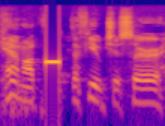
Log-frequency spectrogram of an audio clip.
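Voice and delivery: playful, loud, fun put-on cowboy voice. Reading a quote for another player to guess the show, in a fun cowboy voice. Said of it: "I'll do them all in fun cowboy voices".

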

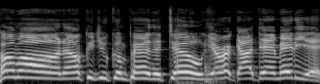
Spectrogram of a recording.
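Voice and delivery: shrill, very high, loud screaming outburst. Retelling how a show host reacts to a caller's question: imitating Mike screaming. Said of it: "he starts screaming".

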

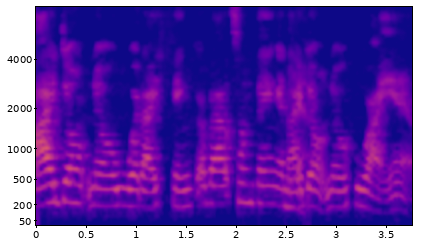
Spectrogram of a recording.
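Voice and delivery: ordinary talk, nothing marked

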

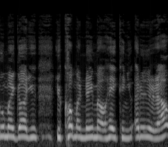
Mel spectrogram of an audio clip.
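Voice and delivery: mock blubbering crybaby whine, high and whiny. Mocking someone who complained about having their name called out: imitating someone crying. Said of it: "crybaby was crying like".

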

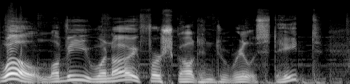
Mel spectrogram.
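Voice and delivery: fake stuffy voice, slowed down. Describing interviewees who all sounded too stuffy, doing a Thurston Howell impression. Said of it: "they sounded like Thurston Howell".

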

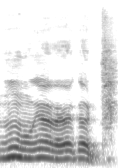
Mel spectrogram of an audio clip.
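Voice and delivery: high-pitched mumbling as if through a full mouth. Imitating diners answering a waiter mid-bite: imitating mumbling through full mouth. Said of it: "mumbles through a full mouth going".

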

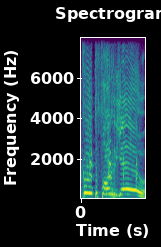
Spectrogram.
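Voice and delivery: put-on cranked-up Scottish accent. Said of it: "That's what he sounds like".

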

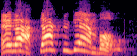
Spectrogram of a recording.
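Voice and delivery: very loud, shrill, high, drawn-out yell. Calling out to a doctor crossing the street: yelling across the street. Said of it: "stop paging me like you were a sick horse".

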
